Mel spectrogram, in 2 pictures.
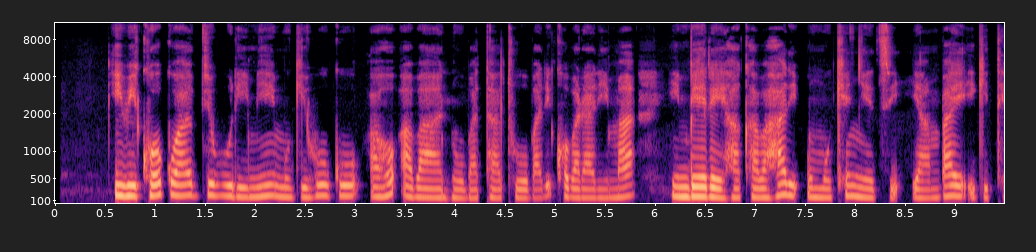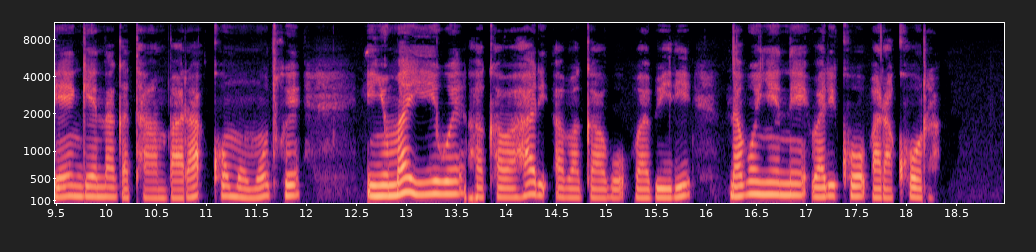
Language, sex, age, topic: Rundi, female, 18-24, agriculture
